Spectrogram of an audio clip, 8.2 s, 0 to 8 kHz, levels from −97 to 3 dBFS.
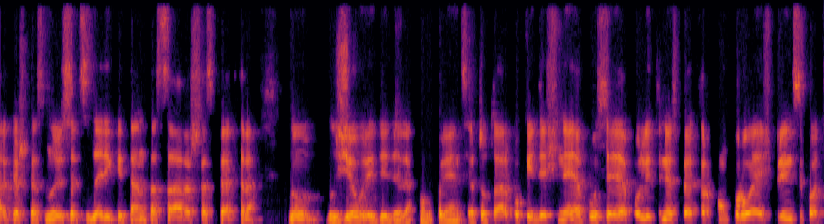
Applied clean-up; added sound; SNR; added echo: none; none; none; none.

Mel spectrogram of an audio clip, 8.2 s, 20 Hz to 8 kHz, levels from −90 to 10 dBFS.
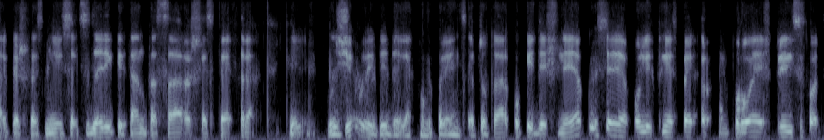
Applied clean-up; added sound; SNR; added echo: neural diffusion model UNIVERSE++.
